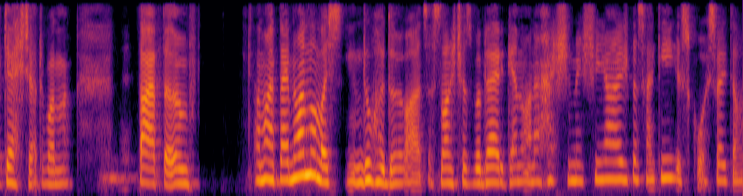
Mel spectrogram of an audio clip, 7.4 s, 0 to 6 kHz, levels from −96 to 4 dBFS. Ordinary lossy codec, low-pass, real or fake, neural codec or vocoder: none; 5.4 kHz; fake; codec, 16 kHz, 1 kbps, FunCodec, trained on LibriTTS, 50 frames a second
